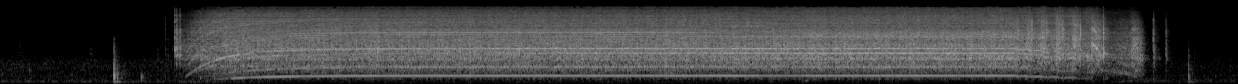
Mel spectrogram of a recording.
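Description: Electric motor of a REC-CN58 Robo Crimp battery-powered hydraulic crimping tool. After a small click about a second in, the motor spins up with a rising whine, runs steadily for about eight seconds, then winds down near the end.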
